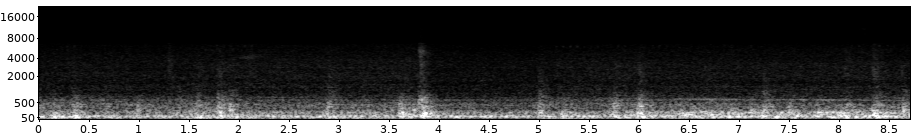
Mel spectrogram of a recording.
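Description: Passenger train running over the track, heard from inside the carriage as it pulls away: a steady low rumble with a few sharp clicks from the wheels crossing rail joints and points. The loudest click comes about four seconds in.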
